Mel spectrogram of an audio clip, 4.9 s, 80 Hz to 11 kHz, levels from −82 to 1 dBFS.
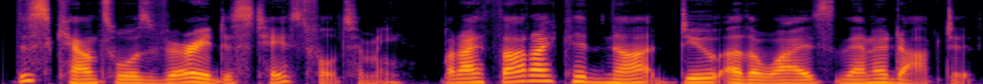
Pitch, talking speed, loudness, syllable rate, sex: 150 Hz, 220 wpm, -19 LUFS, 5.9 syllables/s, male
